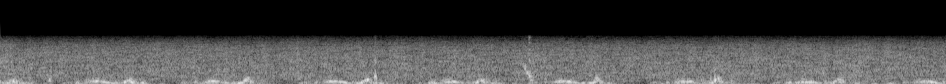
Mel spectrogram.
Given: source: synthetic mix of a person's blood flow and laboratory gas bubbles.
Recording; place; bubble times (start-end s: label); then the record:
Doppler ultrasound of blood flow; precordium
0.45-0.56 s: bubbles
3.71-3.80 s: bubbles
5.22-5.38 s: bubbles
6.97-7.39 s: bubbles
8.21-8.29 s: bubbles
From the record:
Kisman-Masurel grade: 123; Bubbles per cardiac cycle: 1 to 2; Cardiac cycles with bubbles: 10 to 50%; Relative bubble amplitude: loud (0.450 to 0.775); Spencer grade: 2 (many but less than half of the cardiac periods contain bubble signals, singularly or in groups); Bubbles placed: only in the low amplitude regions of the cardiac cycle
